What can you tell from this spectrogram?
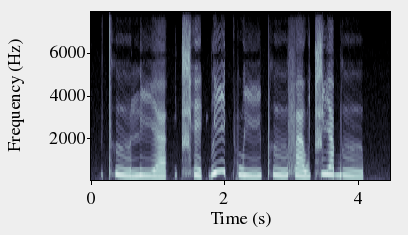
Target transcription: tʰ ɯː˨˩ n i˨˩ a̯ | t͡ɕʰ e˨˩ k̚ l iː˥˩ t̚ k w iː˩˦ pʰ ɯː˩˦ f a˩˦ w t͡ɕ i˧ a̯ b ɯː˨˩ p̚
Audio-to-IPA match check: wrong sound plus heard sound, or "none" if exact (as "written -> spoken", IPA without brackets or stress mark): none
